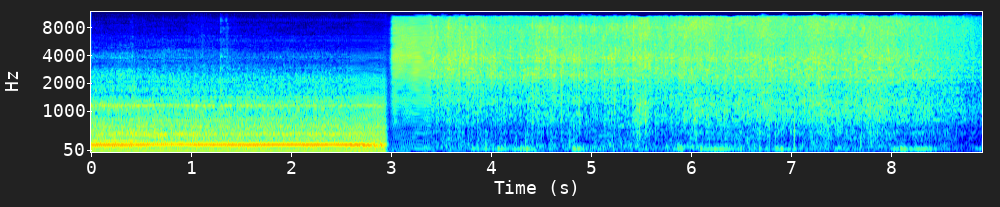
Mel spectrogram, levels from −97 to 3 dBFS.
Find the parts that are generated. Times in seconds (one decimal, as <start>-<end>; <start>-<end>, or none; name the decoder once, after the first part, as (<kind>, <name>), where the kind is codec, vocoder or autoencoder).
2.6-3.4 (vocoder, Vocos)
